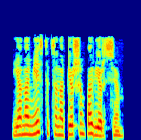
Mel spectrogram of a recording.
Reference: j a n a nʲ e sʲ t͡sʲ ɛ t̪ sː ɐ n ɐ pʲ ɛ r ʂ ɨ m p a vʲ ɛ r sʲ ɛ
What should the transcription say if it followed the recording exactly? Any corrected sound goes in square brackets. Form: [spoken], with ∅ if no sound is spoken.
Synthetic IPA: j a n a [mʲ] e sʲ t͡sʲ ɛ t̪ sː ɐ n ɐ pʲ ɛ r ʂ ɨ m p a vʲ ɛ r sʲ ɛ

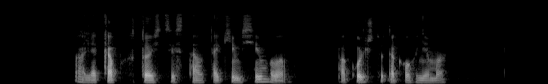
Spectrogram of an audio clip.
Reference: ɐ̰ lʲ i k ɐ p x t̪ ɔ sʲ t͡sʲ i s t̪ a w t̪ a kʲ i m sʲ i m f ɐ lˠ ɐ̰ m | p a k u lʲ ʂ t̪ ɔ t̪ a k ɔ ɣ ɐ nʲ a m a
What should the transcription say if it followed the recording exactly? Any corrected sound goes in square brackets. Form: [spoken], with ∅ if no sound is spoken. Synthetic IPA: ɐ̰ lʲ [ɛ] k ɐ p x t̪ ɔ sʲ t͡sʲ i s t̪ a w t̪ a kʲ i m sʲ i m [v] ɐ lˠ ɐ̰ m | p a k u lʲ ʂ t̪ ɔ t̪ a k ɔ ɣ ɐ nʲ a m a

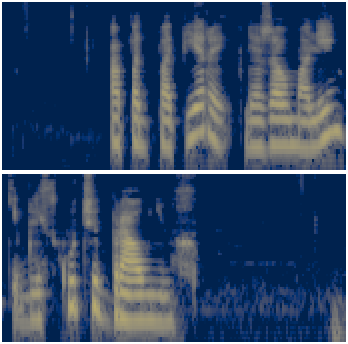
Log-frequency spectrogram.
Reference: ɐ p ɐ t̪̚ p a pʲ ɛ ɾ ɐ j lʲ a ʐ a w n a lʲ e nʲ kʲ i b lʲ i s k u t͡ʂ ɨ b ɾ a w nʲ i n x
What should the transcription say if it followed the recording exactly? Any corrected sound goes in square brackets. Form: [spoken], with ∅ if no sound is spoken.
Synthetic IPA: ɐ p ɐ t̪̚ p a pʲ ɛ ɾ ɐ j lʲ a ʐ a w [m] a lʲ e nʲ kʲ i b lʲ i s k u t͡ʂ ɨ b ɾ a w nʲ i n x

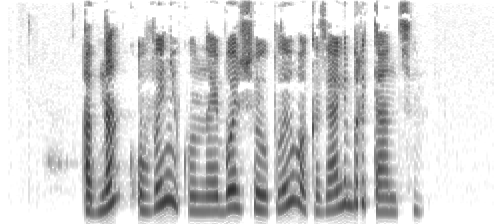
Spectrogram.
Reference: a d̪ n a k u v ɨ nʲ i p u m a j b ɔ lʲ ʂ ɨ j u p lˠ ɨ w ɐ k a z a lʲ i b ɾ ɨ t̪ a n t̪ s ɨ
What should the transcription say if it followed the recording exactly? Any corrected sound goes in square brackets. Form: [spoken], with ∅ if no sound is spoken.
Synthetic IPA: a d̪ n a k u v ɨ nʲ i [k] u [n] a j b ɔ lʲ ʂ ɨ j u p lˠ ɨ w ɐ k a z a lʲ i b ɾ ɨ t̪ a n t̪ s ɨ

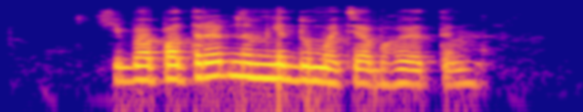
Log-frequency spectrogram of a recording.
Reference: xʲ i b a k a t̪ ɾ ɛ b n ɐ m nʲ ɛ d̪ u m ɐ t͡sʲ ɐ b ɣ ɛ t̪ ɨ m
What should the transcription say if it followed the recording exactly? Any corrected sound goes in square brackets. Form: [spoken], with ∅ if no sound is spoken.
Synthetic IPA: xʲ i b a [p] a t̪ ɾ ɛ b n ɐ m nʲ ɛ d̪ u m ɐ t͡sʲ ɐ b ɣ ɛ t̪ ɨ m

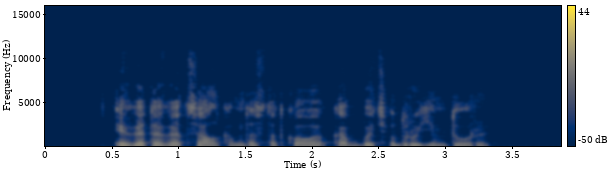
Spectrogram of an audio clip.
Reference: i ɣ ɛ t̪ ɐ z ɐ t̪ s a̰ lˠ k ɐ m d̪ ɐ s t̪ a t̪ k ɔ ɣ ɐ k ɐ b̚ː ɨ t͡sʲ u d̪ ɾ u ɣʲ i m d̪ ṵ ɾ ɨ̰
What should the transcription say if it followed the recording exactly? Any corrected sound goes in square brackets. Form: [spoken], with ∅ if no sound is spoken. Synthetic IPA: i ɣ ɛ t̪ ɐ [ɣ] ɐ t̪ s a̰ lˠ k ɐ m d̪ ɐ s t̪ a t̪ k ɔ [v] ɐ k ɐ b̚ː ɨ t͡sʲ u d̪ ɾ u ɣʲ i m [t̪] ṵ ɾ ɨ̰

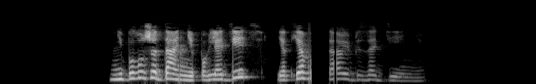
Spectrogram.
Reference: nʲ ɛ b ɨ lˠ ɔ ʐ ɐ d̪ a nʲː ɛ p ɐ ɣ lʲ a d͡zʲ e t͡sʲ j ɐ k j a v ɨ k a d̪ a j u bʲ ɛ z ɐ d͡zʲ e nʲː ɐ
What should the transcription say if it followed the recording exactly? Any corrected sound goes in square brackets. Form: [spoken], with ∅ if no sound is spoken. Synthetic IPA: nʲ ɛ b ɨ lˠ ɔ ʐ [a] d̪ a nʲː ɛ p ɐ ɣ lʲ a d͡zʲ e t͡sʲ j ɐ k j a v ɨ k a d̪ a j u bʲ ɛ z [a] d͡zʲ e nʲː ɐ

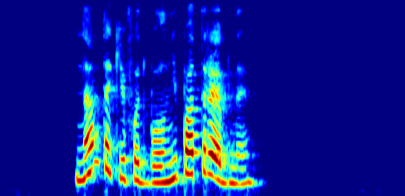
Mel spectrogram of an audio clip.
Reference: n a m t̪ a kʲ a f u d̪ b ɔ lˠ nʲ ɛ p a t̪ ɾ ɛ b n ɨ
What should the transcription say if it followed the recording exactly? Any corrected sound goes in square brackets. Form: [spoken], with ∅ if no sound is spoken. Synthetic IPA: n a m t̪ a kʲ [i] f u d̪ b ɔ lˠ nʲ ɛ p a t̪ ɾ ɛ b n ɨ

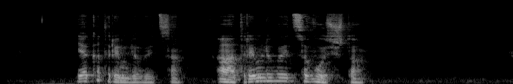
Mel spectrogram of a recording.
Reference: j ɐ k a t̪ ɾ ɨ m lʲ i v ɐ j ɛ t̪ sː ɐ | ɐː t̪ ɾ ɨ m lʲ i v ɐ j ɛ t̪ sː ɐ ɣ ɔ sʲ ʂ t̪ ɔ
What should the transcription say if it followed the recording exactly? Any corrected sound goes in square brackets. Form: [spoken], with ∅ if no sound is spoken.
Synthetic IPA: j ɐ k a t̪ ɾ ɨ m lʲ i v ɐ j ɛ t̪ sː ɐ | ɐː t̪ ɾ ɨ m lʲ i v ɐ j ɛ t̪ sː ɐ [v] ɔ sʲ ʂ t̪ ɔ

